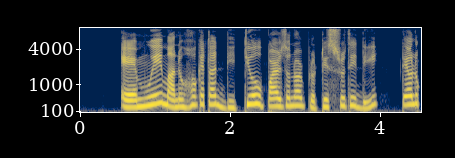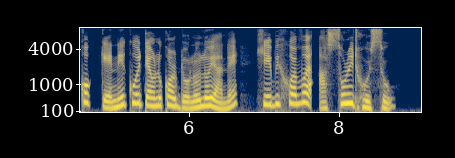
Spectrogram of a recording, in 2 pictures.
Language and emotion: Assamese, disgusted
